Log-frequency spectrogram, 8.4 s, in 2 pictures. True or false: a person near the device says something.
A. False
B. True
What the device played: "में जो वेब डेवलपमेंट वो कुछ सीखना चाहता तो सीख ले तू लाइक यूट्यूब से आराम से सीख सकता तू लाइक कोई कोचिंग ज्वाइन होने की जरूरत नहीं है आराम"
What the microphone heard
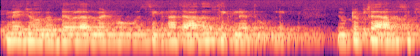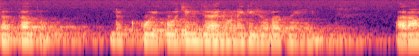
A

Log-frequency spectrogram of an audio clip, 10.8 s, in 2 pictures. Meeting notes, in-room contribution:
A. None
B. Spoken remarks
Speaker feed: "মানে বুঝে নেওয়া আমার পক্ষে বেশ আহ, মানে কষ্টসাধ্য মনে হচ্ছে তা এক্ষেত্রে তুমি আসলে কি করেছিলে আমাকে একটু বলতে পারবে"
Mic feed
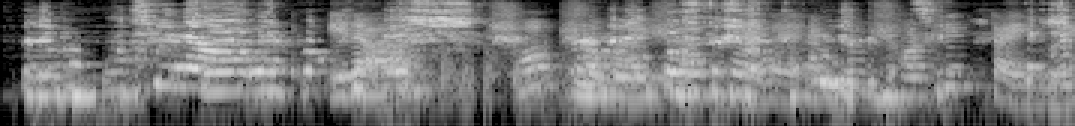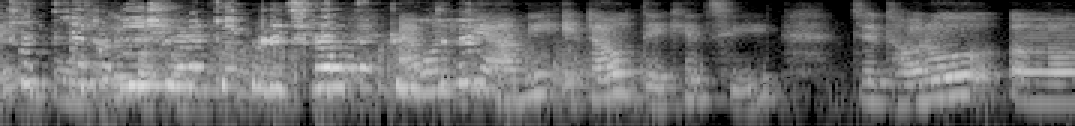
B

